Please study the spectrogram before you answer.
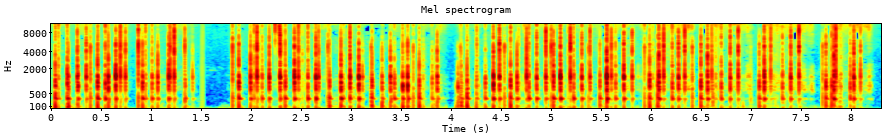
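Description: Long fingernails tap rapidly on the top of a plastic sunscreen gel bottle, making a dense stream of short, dry clicks with a hollow plastic tone. The tapping runs almost without a break, pausing briefly a few times.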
